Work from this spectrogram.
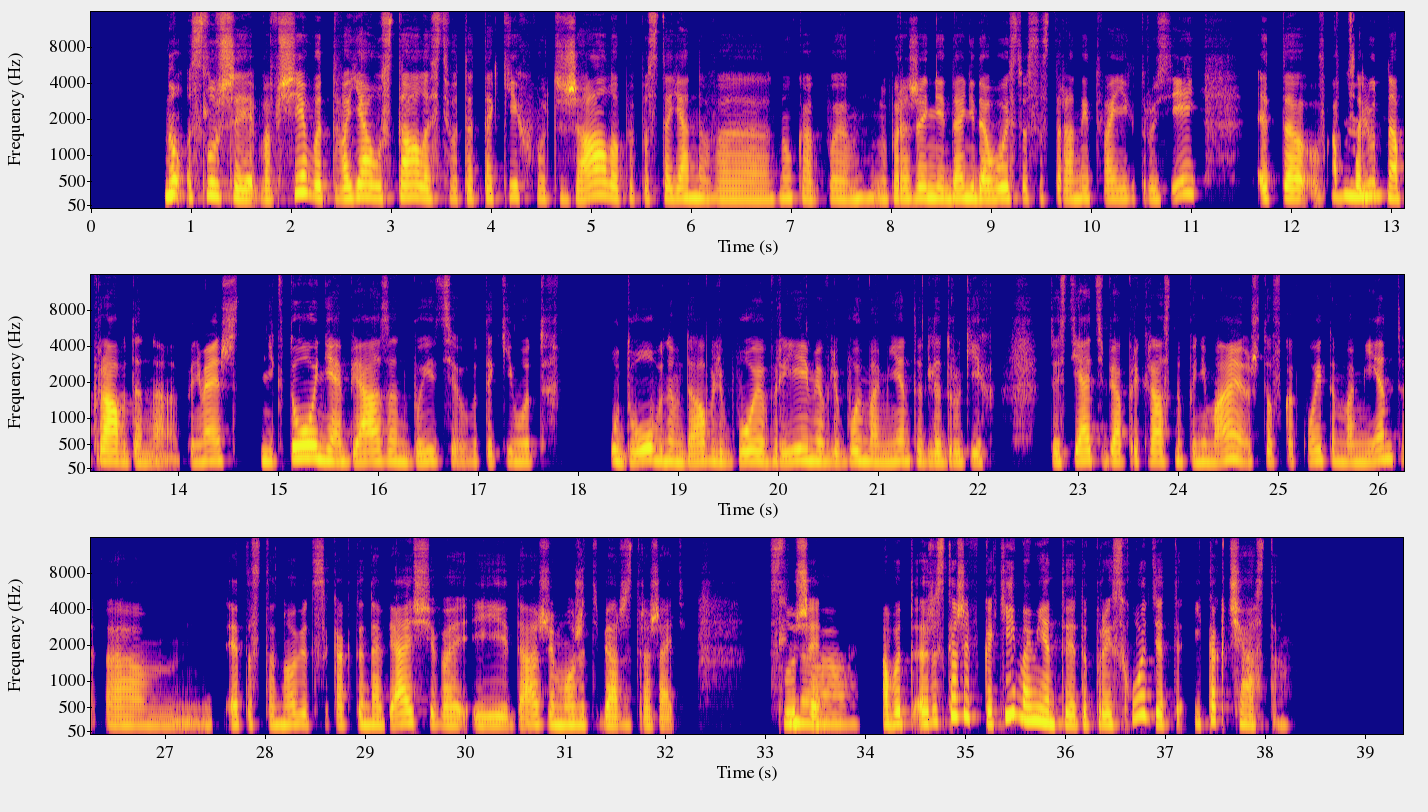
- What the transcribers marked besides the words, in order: none
- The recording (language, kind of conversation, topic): Russian, advice, Как поступить, если друзья постоянно пользуются мной и не уважают мои границы?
